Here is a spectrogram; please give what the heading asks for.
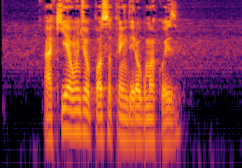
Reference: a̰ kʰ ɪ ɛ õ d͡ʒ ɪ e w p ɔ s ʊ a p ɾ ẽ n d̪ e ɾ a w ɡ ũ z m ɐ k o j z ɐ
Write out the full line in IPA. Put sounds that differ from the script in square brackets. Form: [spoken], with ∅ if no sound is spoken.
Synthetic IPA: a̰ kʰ [i] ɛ õ d͡ʒ ɪ e w p ɔ s ʊ a p ɾ ẽ n d̪ e ɾ a w ɡ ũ [∅] m ɐ k o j z ɐ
